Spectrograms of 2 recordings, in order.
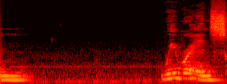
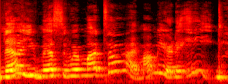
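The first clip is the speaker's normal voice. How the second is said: louder and higher, laughing through it; loud brush-off; 10 semitones higher, 9 dB louder than usual. Retold or imitated. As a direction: tell her off loudly with a laugh. His loud brush-off retold.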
